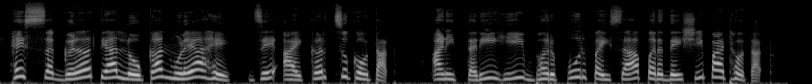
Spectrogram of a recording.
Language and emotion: Marathi, disgusted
